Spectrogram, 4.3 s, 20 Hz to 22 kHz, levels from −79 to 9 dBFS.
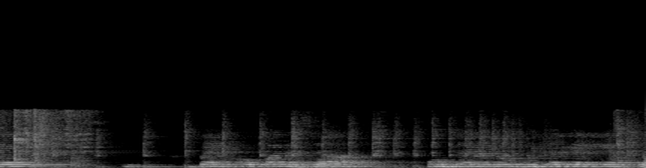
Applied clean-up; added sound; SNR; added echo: none; Dishes, pots, and pans; 15 dB; reverberation time 1.0 s.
